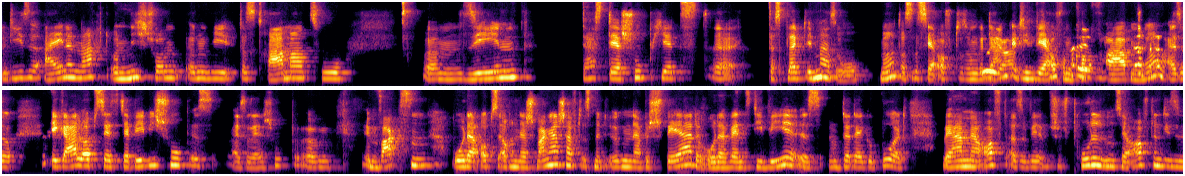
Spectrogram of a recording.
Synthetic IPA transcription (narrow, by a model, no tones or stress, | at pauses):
ɪndiːzəʔaɪnənaχtʊntnɪçtʃoːnʔɪɐɡŋ̩tv̥iːd̥asd̥ʁaːmat͡su | ʔɛːmzeːən | d̥asd̥eːɐʃuːpʰjɛt͡stʔɛ̰ː | d̥asb̥laɪp̚tʔɪmɐzoːnəd̥asɪstja̰ːʔɔftz̥oːnɡədaŋkədeːnviːɐa̰ʊxɪmkʰɔfhaːbm̩nəʔa̰lzoʔeɡaːlɔpsjɛt͡std̥eːɐbeːbiʃuːpɪst | ʔalzodeːɐʃuːpʔɛːmʔɪmvaksn̩ʔoːɾɐʔɔpsaʊxɪndeɐʃv̥aŋɐʃaftɪstmɪtʔɪɐɡŋ̩tnɐbəʃv̥eːɐdəʔoːɾɐvɛnsd̥iːveːəʔɪstʔʊntɐdeːɐɡəbʊɐtviːɐhaːbmjaːʔɔftʔa̰lzoviːɐʃtʁ̥uːdl̩nʊnsjaːʔɔftɪndiːzə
